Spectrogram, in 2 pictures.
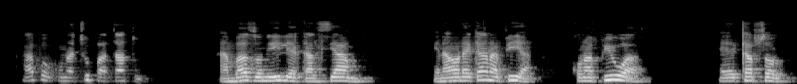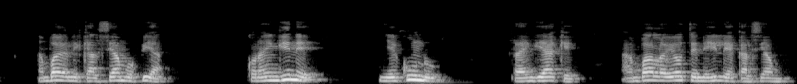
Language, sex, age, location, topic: Swahili, male, 36-49, Wajir, health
